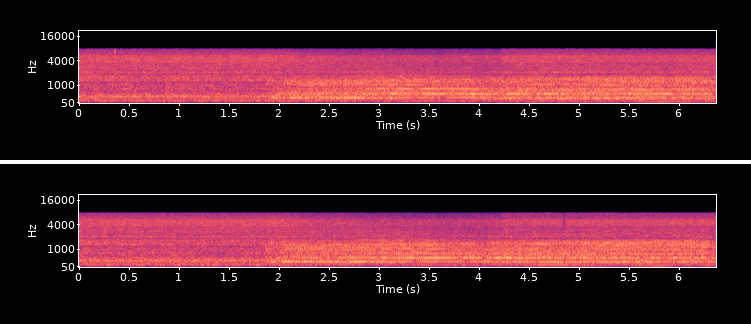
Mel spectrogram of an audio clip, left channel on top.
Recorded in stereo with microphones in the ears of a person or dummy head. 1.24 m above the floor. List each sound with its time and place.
1.9 s a squeak: 45° right (ahead or behind), 2 m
